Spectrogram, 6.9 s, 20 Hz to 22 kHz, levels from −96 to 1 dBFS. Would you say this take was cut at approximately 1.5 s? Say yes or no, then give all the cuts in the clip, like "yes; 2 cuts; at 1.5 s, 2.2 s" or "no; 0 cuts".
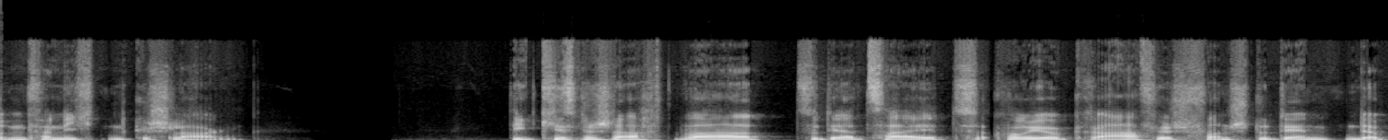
no; 1 cut; at 4.9 s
